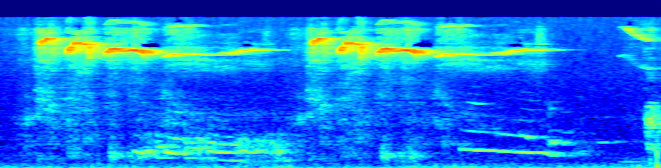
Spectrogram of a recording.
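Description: Rottweiler howling in two long calls, each carrying a thin high whine, the second sliding down in pitch as it fades.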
